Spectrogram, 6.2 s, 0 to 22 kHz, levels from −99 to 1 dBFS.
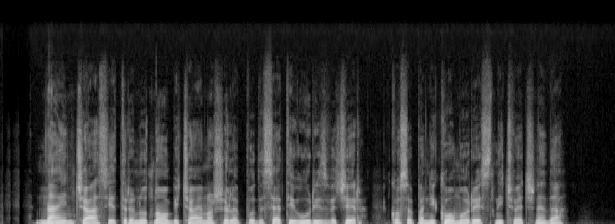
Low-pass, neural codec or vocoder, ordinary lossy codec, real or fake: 19.8 kHz; vocoder, 44.1 kHz, 128 mel bands every 512 samples, BigVGAN v2; none; fake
